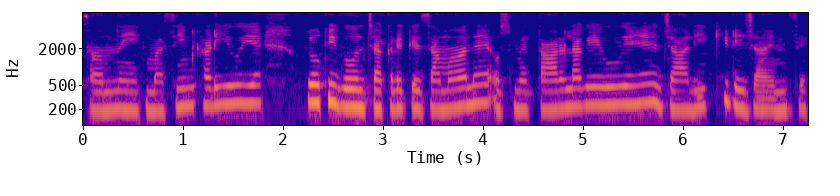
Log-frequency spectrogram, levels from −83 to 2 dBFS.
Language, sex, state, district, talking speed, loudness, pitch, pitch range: Hindi, female, Chhattisgarh, Raigarh, 180 wpm, -33 LUFS, 210 Hz, 195-235 Hz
